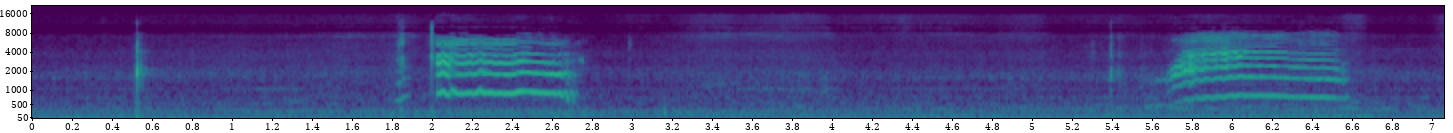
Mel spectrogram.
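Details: A domestic cat lying on a ball toy, asked to talk, gives two clear, rich meows a few seconds apart, each sliding slightly downward.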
